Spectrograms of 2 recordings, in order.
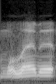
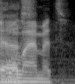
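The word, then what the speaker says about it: Willamette: wamit Hops and uh I said that wrong will it's will I said it right that's one of Brian's sensitive points cuz he's from that area I am from Oregon it's full Amit and uh we we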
